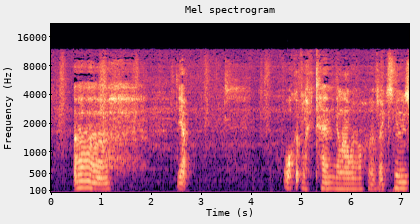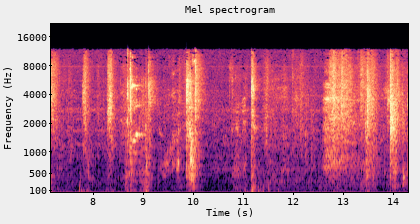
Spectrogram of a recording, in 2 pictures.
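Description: A young man speaks close by with animation, in short bursts.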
